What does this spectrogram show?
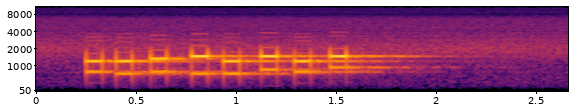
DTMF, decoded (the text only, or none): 4153194#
